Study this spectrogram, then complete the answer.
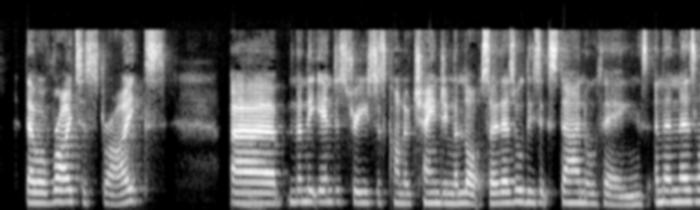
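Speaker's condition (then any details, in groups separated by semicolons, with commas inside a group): No condition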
